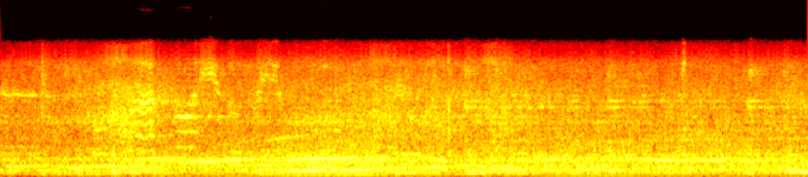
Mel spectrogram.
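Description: Toyota car driving, its engine running with road noise, getting a little louder about three seconds in.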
